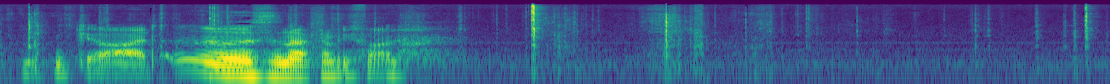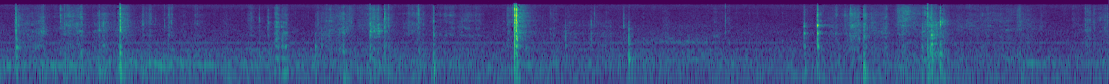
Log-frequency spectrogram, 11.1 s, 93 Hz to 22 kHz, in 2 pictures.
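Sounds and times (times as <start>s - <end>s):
trading cards clicking and snapping: 2.5s - 8.6s.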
